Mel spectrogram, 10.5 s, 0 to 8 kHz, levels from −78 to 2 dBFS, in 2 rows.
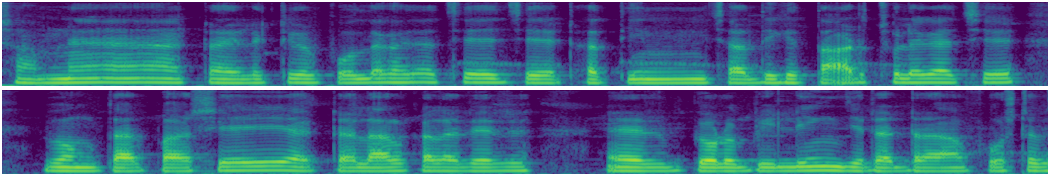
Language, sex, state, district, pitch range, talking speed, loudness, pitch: Bengali, male, West Bengal, Malda, 125-140 Hz, 170 wpm, -17 LUFS, 130 Hz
